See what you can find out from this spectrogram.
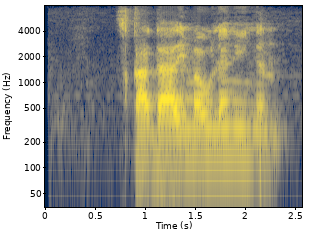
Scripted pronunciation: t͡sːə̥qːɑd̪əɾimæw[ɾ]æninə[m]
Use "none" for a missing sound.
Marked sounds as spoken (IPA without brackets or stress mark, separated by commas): l, m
